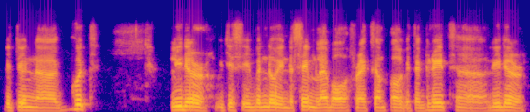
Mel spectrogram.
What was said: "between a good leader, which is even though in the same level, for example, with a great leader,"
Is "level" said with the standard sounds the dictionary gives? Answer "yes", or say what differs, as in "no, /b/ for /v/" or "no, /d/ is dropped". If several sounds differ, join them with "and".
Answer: yes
